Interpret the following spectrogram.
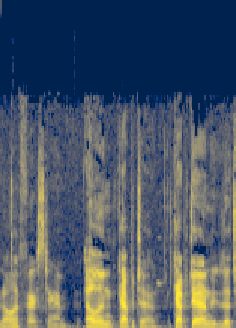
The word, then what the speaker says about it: Kapitan: Kapitan, that's how you pronounce it, right?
